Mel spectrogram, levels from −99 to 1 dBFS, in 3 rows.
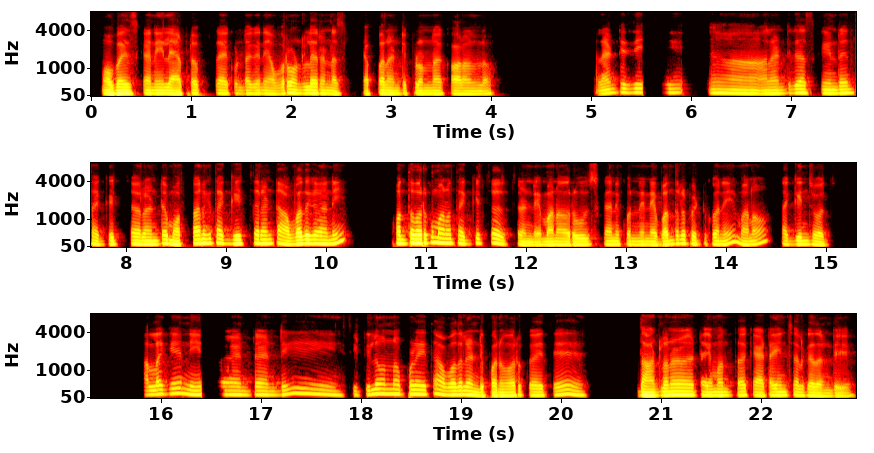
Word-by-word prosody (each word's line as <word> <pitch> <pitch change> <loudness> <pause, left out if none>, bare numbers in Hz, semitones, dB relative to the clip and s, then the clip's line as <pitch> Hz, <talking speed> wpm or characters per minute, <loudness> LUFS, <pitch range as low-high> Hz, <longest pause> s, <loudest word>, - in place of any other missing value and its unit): Mobiles 110 +1 +5
కానీ, 110 0 +1
laptops 105 +1 -1
లేకుండా 110 0 -4
కానీ 110 -1 -2
ఎవరూ 110 +6 -1
ఉండలేరండి 110 -3 +1
అసలు - - -29
చెప్పాలంటే. 100 0 -1
ఇప్పుడున్న 105 0 -1
కాలంలో. 100 0 -1 1.1
అలాంటిది 135 +6 -3 0.3
ది 140 - -5 0.4
ఆహ్, 120 -3 0
అలాంటిది 115 +4 -2
ఆ - - +3
స్క్రీన్ 120 -2 -2
టైం 125 +1 +1
తగ్గించాలంటే 120 +2 +1
మొత్తానికి 145 +7 +3
తగ్గించాలంటే 145 +1 +2
అవ్వదు 130 +5 +6
గానీ. 135 +3 +3 0.6
కొంతవరకు 150 +3 +6
మనం 155 -1 +5
తగ్గిచ్చుకోవచ్చండి. 125 -7 -1
మన 105 - +2 0.2
రూల్స్ 105 +1 0
కానీ 110 0 +1
కొన్ని 105 -1 -2
నిబంధనలు 120 +8 +1
పెట్టుకొని 120 0 -1
మనం 115 +5 -1 0.2
తగ్గించవచ్చు. 115 -3 -1 0.8
అలాగే 155 +5 -2
నేను 140 0 -2 0.3
ఏంటండి 135 +1 -3 0.6
సిటీలో 140 +6 -2
ఉన్నప్పుడైతే 155 -1 0
అవ్వదులెండి 135 -4 +2
పని 105 0 +2
వరకు 115 +1 -2
అయితే, 130 +5 -3 0.8
దాంట్లోనే 120 +4 +4 0.2
టైం 115 -1 +1
అంతా 115 +1 -4
కేటాయించాలి 115 0 -1
కదండీ. 95 -1 -1
120 Hz, 125 wpm, -22 LUFS, 110-140 Hz, 1.1 s, అవ్వదు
